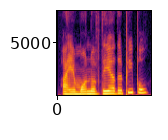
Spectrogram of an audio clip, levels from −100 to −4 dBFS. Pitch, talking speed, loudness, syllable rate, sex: 245 Hz, 295 wpm, -14 LUFS, 8.1 syllables/s, female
